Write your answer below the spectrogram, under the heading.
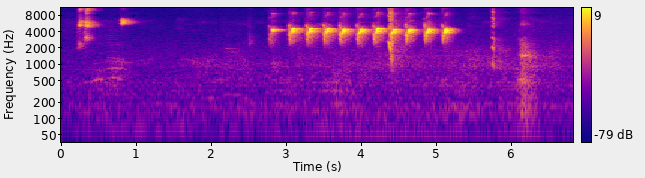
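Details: Cucak keling, a cage bird in a master recording for training other birds, gives a few opening whistles, then a quick run of about ten bright, high repeated notes, followed by scattered chips.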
